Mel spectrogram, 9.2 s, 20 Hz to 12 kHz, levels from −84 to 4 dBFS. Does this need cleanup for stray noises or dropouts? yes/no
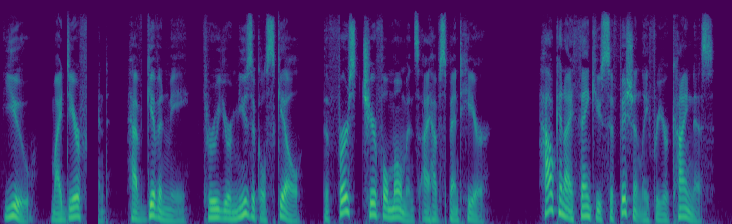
yes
